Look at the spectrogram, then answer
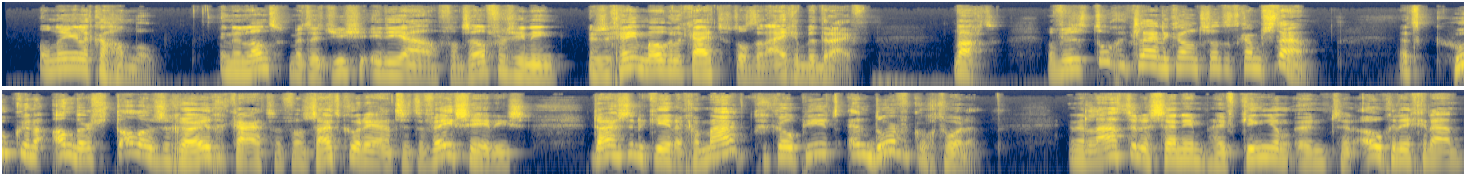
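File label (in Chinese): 荷兰语男_外语_小语种_样音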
